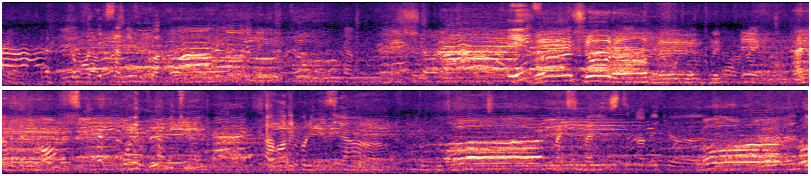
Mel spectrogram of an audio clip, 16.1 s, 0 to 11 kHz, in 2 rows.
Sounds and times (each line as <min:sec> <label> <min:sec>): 0:00.0 songs 0:16.1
